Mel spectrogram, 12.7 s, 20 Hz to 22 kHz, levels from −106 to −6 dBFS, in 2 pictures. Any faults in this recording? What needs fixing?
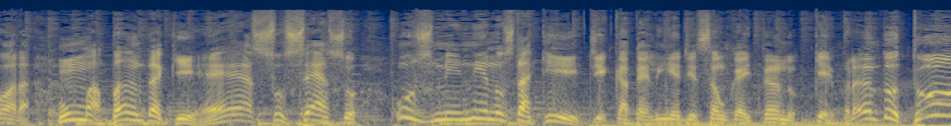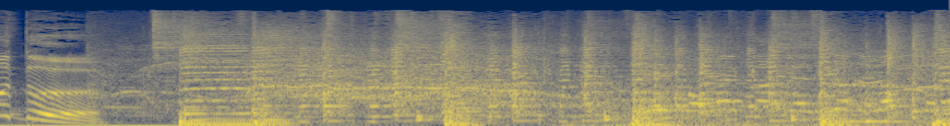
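DC step at 3.94 s: the waveform's zero line jumps by about -26 dBFS, thumping once, holds, then drops back with a second thump at 7.63 s. Prevent it by high-pass filtering the input and avoiding converter recalibration or source switching mid-recording.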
